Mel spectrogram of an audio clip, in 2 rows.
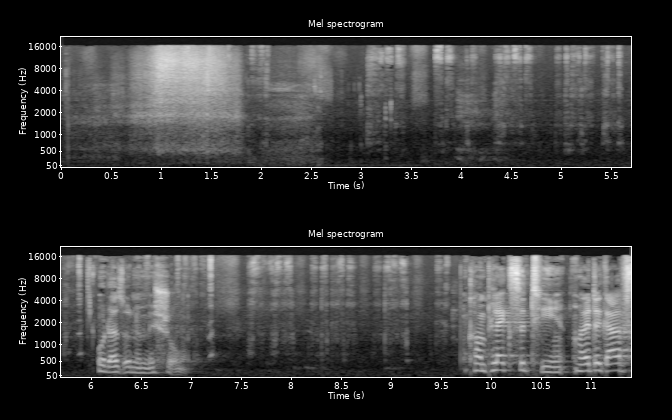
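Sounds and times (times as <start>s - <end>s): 
pen scratching across a surface: 1.9s - 9.8s
speech: 6.1s - 7.1s, 9.8s - 11.3s.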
